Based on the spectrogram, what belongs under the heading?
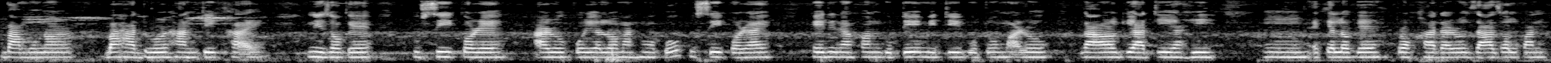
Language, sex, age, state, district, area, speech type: Assamese, female, 30-45, Assam, Lakhimpur, rural, spontaneous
